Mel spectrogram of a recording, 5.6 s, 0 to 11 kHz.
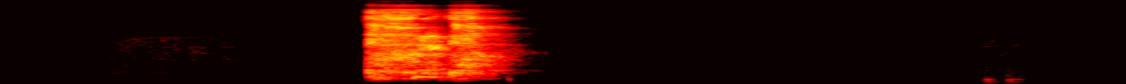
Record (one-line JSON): {"cough_length": "5.6 s", "cough_amplitude": 24776, "cough_signal_mean_std_ratio": 0.27, "survey_phase": "beta (2021-08-13 to 2022-03-07)", "age": "45-64", "gender": "Male", "wearing_mask": "No", "symptom_none": true, "smoker_status": "Never smoked", "respiratory_condition_asthma": false, "respiratory_condition_other": false, "recruitment_source": "REACT", "submission_delay": "0 days", "covid_test_result": "Negative", "covid_test_method": "RT-qPCR"}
